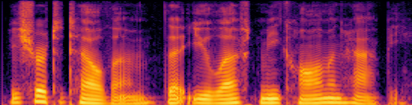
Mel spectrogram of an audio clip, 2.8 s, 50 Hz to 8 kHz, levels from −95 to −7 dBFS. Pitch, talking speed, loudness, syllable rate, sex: 110 Hz, 260 wpm, -19 LUFS, 4.9 syllables/s, male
